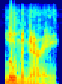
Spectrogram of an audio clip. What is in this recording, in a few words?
"luminary", American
